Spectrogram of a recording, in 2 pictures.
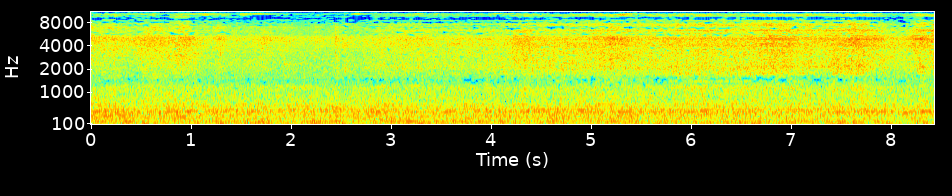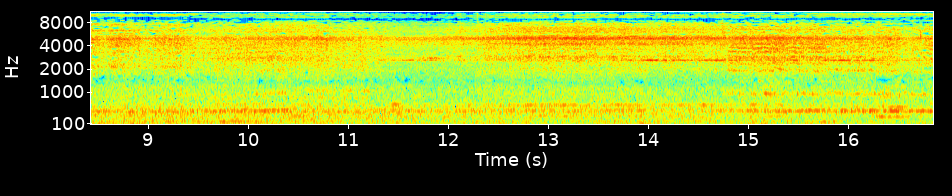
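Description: Indian Railways express train running along the track: a steady, loud rumble of the wheels on the rails. A faint high whine joins in during the second half.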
